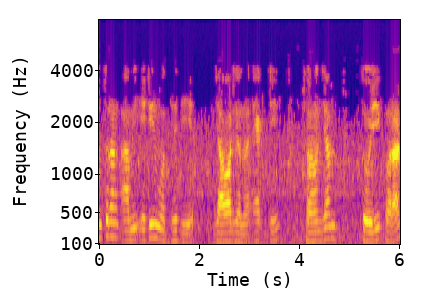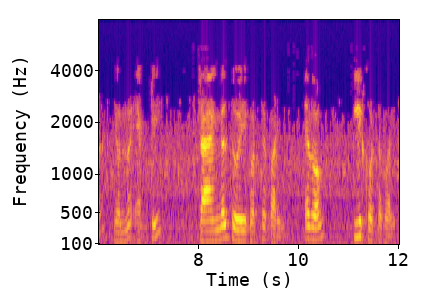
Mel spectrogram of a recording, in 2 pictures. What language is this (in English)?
Bangla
